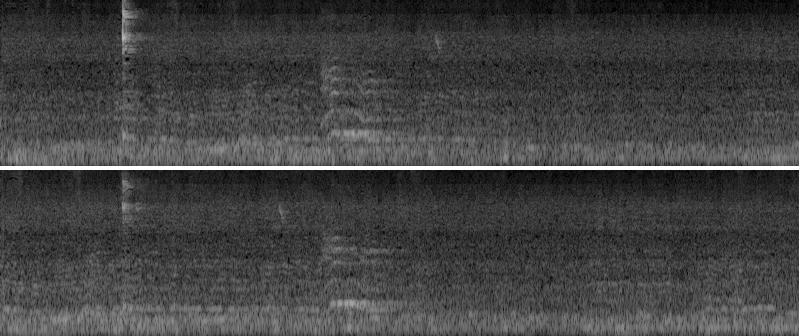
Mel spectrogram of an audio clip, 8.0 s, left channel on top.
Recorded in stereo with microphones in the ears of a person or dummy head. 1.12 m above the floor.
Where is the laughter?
75° left (ahead or behind), 8 m.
